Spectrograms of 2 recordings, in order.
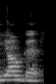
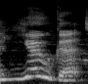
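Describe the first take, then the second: First: It is said in a natural British accent. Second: It is said in a mock British accent. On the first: It is how the British actually say it. The speaker calls it right. "We say yogurt" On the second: It is how outsiders imagine the British say it. The speaker calls it wrong. "in what they thought was a British accent"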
